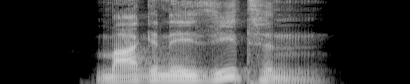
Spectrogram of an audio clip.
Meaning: dative plural of Magnesit
- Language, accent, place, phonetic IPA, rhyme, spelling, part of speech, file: German, Germany, Berlin, [maɡneˈziːtn̩], -iːtn̩, Magnesiten, noun, De-Magnesiten.ogg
